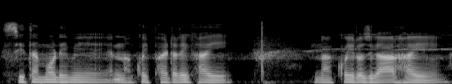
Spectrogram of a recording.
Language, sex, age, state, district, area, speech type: Maithili, male, 30-45, Bihar, Sitamarhi, urban, spontaneous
